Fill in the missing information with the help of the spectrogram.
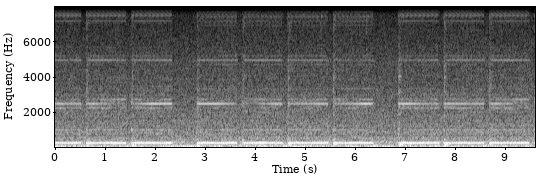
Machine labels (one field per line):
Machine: slide rail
